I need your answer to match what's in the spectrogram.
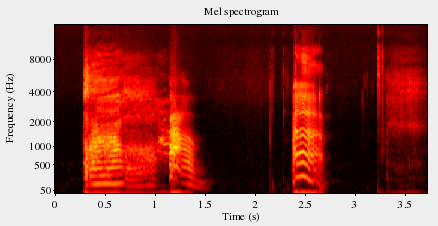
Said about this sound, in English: Let me cough my lungs out here for a second.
